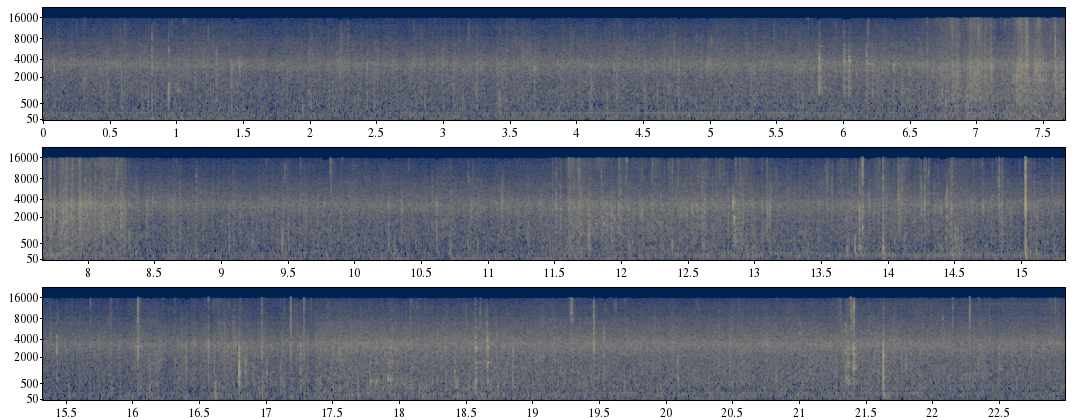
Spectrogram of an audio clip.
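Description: Steady rain falling on woodland leaves and ground, an even hiss, with scattered sharp clicks and snaps from a small kindling fire and twigs being laid on. The hiss briefly grows louder about seven seconds in.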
